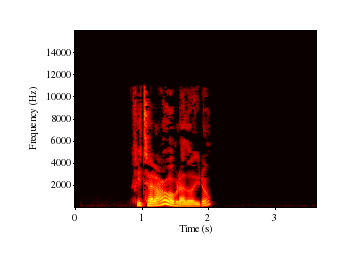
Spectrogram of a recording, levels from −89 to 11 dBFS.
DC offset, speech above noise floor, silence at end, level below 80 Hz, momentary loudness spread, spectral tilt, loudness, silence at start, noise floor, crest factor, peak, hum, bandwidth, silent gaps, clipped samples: under 0.1%; 64 dB; 1.6 s; -80 dBFS; 12 LU; -6 dB/octave; -18 LUFS; 0.9 s; -81 dBFS; 20 dB; -4 dBFS; none; 11.5 kHz; none; under 0.1%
